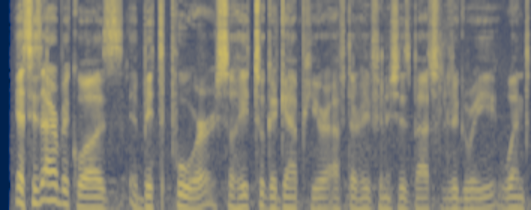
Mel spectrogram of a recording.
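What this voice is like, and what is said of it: English with a noticeable foreign accent. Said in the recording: “I have an accent. I'm trying to work on it still.”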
